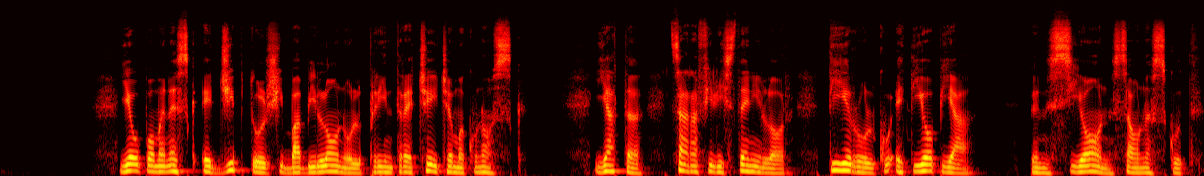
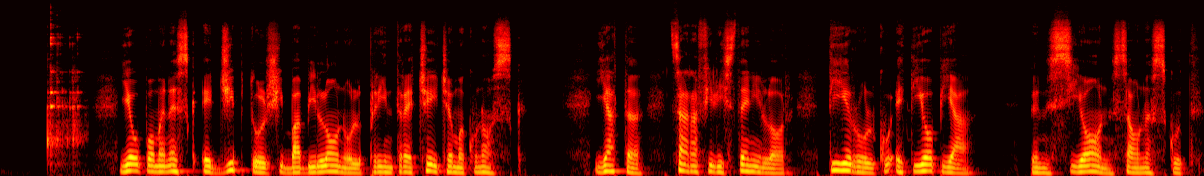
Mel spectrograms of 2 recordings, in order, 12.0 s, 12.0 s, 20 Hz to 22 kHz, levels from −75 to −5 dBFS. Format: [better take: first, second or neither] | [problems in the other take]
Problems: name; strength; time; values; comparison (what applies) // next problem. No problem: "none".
first | clattering dishes; noticeable; at 0.5 s; peak 5 dB below the speech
